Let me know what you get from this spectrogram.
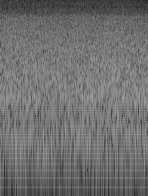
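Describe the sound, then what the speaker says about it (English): Basin Creek in North Carolina rushes along in a steady, unbroken wash of flowing water, close and fairly even, with no voices present. "We're down here on the Basin Creek."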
